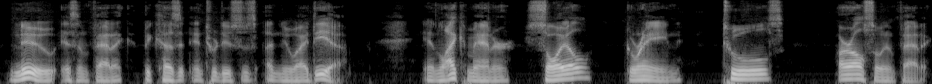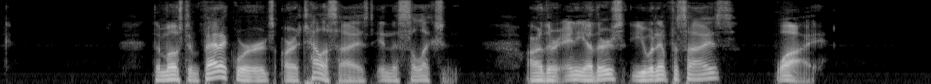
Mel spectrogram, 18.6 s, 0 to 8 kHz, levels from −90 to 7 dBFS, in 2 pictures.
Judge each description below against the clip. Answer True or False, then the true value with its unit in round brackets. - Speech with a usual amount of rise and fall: True (4.9 semitones)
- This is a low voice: True (100 Hz)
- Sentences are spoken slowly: True (115 wpm)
